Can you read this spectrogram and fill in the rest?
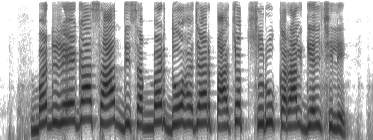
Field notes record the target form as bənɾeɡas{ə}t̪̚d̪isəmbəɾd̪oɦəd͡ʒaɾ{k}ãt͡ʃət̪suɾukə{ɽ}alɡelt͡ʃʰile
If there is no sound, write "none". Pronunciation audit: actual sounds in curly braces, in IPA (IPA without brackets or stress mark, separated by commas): a, p, ɾ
